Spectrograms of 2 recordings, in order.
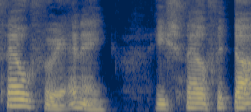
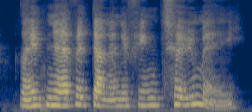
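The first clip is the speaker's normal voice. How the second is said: play-acted smug, pitched-up little voice, full of itself; 6 semitones higher than usual. Speaker imitating how another man said it, mocking a smug little voice. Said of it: "says that in his smug little voice".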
